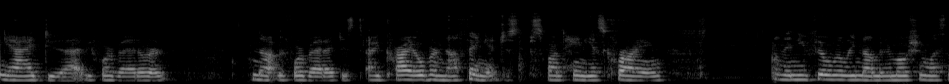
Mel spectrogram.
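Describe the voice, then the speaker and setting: A teenage girl talking to camera in a personal vlog, hesitant with many pauses and restarts, sick and speaking around a cough drop. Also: mid-range voice. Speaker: vlogger.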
